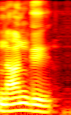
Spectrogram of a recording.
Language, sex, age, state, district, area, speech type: Tamil, male, 18-30, Tamil Nadu, Thoothukudi, rural, read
